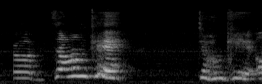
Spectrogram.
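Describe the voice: This is a put-on character voice in a Scottish accent. The pitch is high.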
